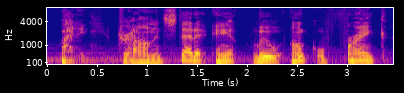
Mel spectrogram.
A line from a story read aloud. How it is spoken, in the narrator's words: she growled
